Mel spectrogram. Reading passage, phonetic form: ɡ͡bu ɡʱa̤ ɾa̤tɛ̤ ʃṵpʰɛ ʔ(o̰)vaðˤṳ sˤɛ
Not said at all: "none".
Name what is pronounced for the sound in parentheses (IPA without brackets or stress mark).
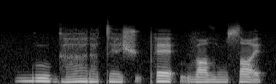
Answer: ṵ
